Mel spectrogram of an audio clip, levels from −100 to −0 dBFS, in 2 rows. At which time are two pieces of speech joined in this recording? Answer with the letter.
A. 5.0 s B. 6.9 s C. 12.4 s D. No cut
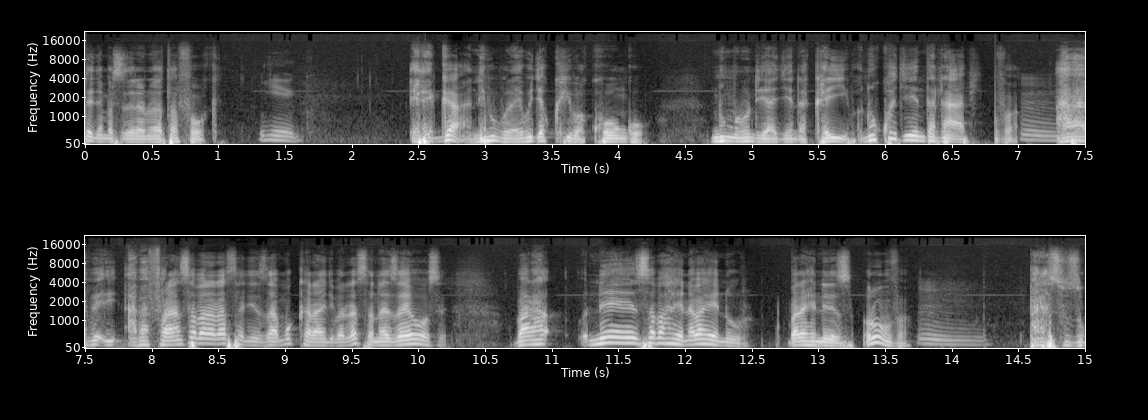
B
